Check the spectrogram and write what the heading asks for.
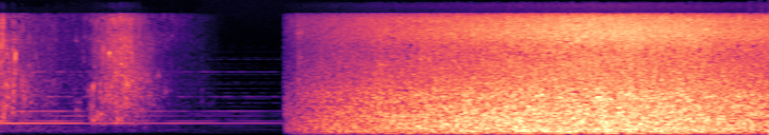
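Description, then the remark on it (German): After a quieter opening with a low steady hum, a loud, dense roar of storm wind and rough water cuts in abruptly and keeps building, unbroken, as the storm tosses the tops of palm trees on the Gulf of Mexico coast; no voices. “Der Wind von gestern ist zum Sturm geworden, der die Wipfel der Palmen zerzaust.”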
